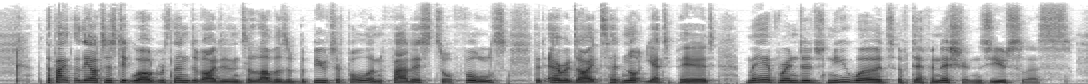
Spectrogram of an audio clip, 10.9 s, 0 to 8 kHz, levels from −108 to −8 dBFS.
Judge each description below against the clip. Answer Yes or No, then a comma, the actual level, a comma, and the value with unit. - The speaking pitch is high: No, medium, 150 Hz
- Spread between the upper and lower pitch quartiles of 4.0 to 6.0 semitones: No, average, 3.2 semitones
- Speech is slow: No, average, 175 wpm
